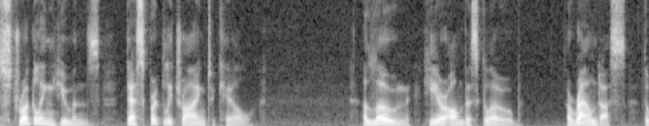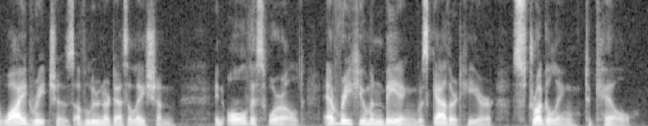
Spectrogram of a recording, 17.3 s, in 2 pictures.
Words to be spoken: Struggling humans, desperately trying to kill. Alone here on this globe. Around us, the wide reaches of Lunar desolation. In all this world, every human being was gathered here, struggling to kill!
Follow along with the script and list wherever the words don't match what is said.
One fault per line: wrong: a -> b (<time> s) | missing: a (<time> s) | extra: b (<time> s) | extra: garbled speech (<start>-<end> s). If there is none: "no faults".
no faults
